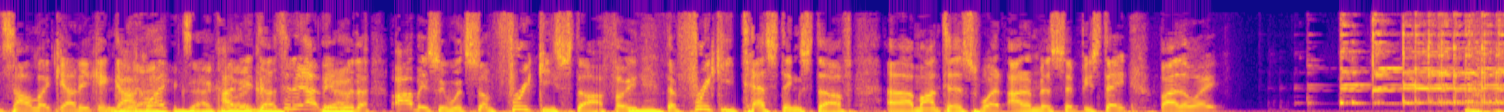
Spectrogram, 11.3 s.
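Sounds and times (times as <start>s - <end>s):
speech: 0.0s - 9.2s, 11.0s - 11.2s
bell ringing: 9.7s - 11.2s.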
